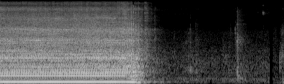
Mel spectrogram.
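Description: A sewing machine hems the edge of a blouse, running close and loud in a steady continuous whir for over a second before stopping, leaving a few faint clicks.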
